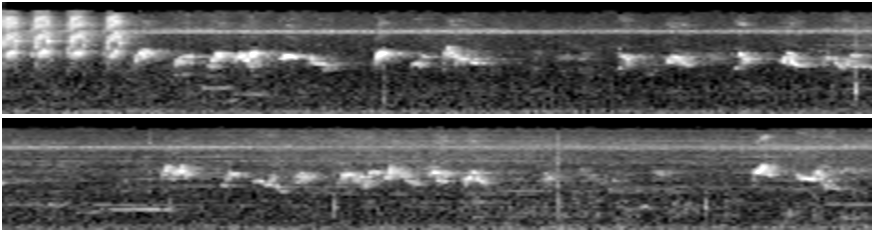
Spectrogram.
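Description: Red-whiskered bulbuls singing: short, quick chirpy phrases one after another, with a bright burst of notes right at the start.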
